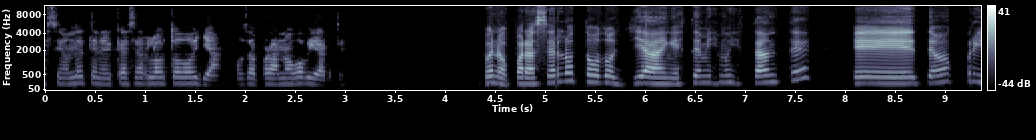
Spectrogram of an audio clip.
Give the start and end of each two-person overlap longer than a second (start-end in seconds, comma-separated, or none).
none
